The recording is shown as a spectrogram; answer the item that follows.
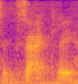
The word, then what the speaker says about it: exactly: That's exactly how I feel. – Esta es una expresión para mostrar que estás de acuerdo. En la palabra exactly, vamos a subir la entonación en la segunda sílaba.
